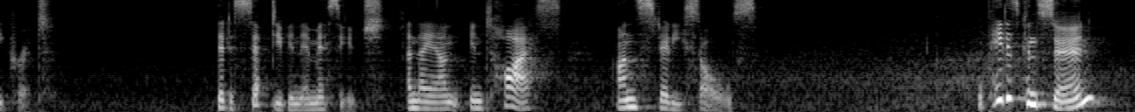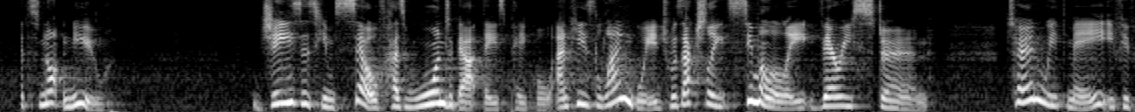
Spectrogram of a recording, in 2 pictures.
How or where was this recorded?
large echoing room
